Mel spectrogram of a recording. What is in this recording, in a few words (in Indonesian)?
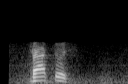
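"ratus", Indonesian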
